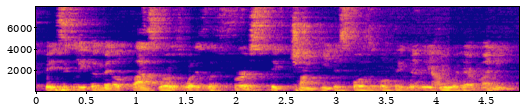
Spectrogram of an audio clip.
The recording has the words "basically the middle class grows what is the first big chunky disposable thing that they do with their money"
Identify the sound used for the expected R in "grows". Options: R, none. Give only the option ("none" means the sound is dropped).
none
